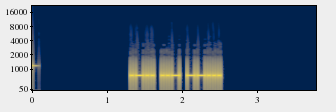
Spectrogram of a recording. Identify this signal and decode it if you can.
Morse code, heard as a keyed tone, about 36 wpm, 700 Hz. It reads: LU7
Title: Callsign Prefixes for Top 100 DXCC - 35wpm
